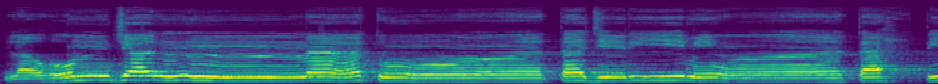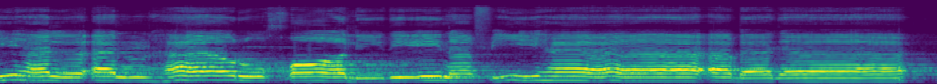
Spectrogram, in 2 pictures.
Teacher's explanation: تجری جیم میں قلقلہ کریں گے. را کو باریک پڑھیں گے، یا مدہ ہے ایک الف کے برابر کھینچیں گے. · من کے نون میں اخفا ہو رہا، نون کی آواز کو ناک میں چھپا کر پڑھیں گے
